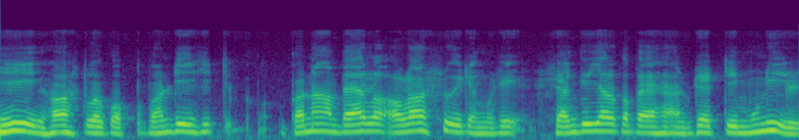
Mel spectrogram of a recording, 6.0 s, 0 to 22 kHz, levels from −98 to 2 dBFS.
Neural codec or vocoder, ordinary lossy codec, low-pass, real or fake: vocoder, 22.05 kHz, 80 mel bands, Vocos; none; 9.9 kHz; fake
